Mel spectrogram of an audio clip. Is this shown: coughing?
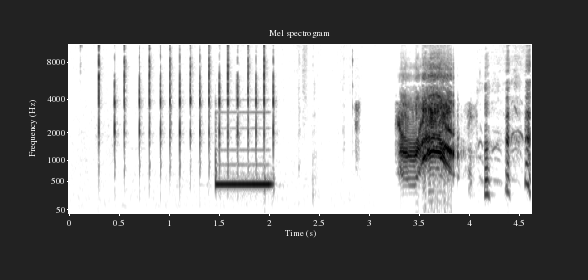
no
